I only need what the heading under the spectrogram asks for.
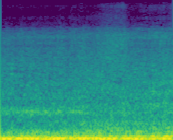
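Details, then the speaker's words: Carbureted engine, after old fuel drained and fresh fuel added: rough idle, heavy uneven rumble, irregular thumps popping back through the carburetor; suspected stuck or burnt valve or bad camshaft, valve covers to be pulled to check rocker motion. "So, hear that coming through the carburetor. Either got a stuck valve or a burnt valve or a bad camshaft."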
